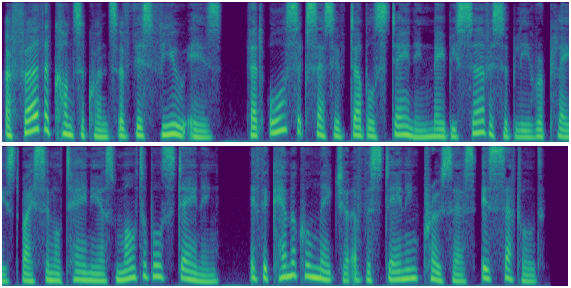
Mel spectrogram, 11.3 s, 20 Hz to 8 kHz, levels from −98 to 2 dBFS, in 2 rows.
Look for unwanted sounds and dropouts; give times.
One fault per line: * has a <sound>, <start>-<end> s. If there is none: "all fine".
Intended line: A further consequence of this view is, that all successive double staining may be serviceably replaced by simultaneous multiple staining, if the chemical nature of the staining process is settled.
all fine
